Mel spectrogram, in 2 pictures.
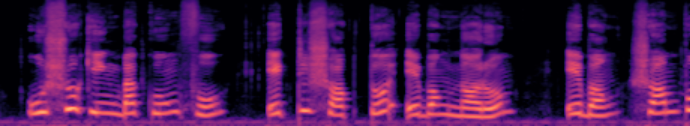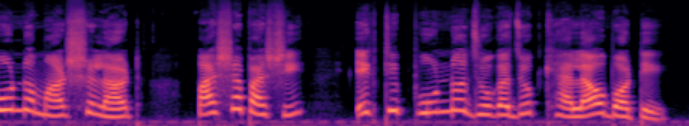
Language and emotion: Bengali, neutral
